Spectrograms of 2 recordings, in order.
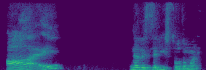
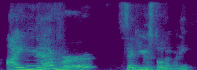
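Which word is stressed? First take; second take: I; never. First: The word "I" carries the strongest stress. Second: The word "never" carries the strongest stress. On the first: Someone other than the speaker said it. "What does that imply? It wasn't me" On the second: It was not said at any time. "Not at all"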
